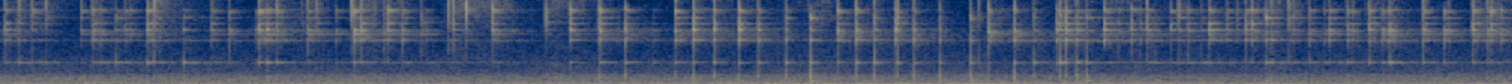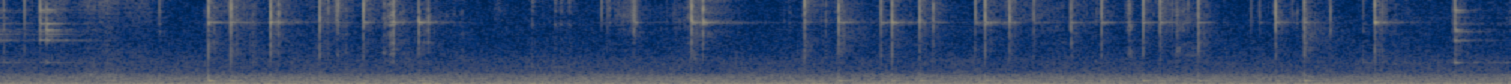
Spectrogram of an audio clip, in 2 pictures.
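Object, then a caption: Glass jar. An empty, clear, medium-size hollow glass Ball mason jar is held in the hands and tapped all over with long acrylic nails. Rapid, uneven, bright clicks with short glassy rings continue throughout. A steady low rumble sits underneath, swelling slightly in the middle.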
